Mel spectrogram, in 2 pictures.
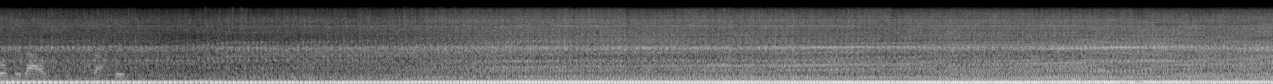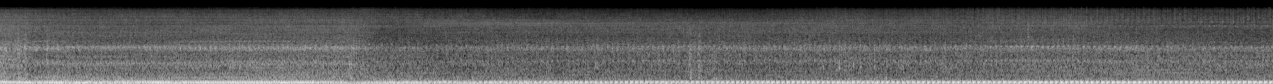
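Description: A BMW R 12 S roadster motorcycle engine drones loud and close while riding on a rural road, a steady low hum that shifts pitch as the revs change and then settles. A rider talks over it.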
